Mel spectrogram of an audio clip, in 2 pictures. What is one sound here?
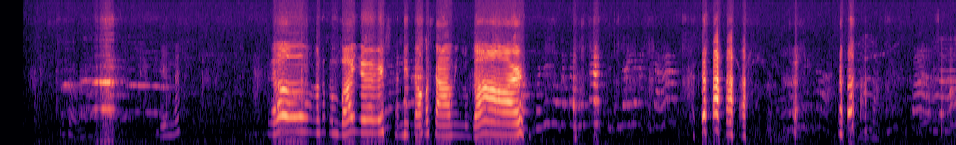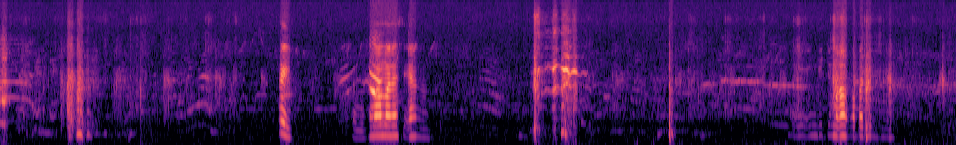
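A young woman talks and laughs with animation close by, outdoors.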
